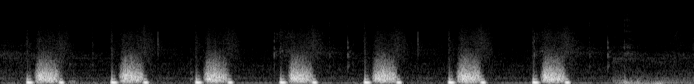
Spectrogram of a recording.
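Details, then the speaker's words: Aortic stenosis systolic murmur: regular heartbeat about 71/min with a harsh, diamond-shaped murmur filling each gap between first and second heart sounds. "y aquí un dato importante es que si escuchamos el soplo acompañado de un cuarto ruido cardíaco en pacientes menores de 40 años significa una estenosis aórtica grave y la gravedad aumenta cuando se presenta además un segundo ruido paradójico"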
